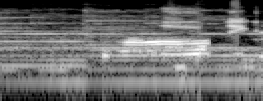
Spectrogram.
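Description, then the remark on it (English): Several bells ring together across a city, their sustained tones overlapping and humming on, fairly loud and steady with new strikes swelling in partway through. “You hear a single bell ring quite loudly. And then more bells.”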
